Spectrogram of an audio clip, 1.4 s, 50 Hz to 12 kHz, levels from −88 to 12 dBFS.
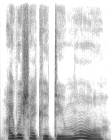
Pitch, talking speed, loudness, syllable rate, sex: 215 Hz, 260 wpm, -15 LUFS, 5.3 syllables/s, female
